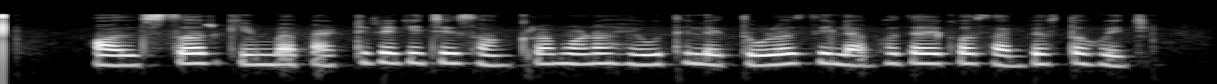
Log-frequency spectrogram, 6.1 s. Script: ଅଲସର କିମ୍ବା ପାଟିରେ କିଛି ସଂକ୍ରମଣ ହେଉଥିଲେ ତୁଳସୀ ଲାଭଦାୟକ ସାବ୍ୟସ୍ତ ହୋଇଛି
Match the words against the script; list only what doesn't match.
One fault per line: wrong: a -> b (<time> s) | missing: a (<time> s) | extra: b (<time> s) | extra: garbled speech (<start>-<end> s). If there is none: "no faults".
no faults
